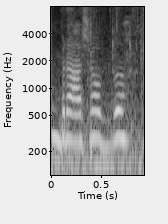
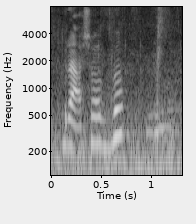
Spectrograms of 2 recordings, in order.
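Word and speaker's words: Brașov: mi ricordi i nomi Brasov che si pronuncia Brasov perché la s è quella strana e si pronuncia Brasov Quindi adesso ci facciamo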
